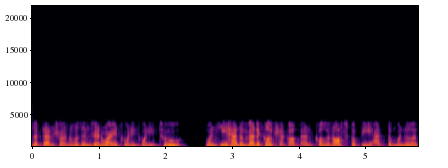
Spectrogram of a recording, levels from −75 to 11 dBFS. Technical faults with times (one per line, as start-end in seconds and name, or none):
0.00-5.80 RealAudio 14.4 codec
